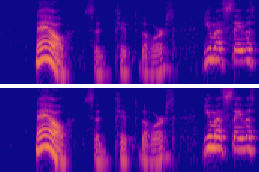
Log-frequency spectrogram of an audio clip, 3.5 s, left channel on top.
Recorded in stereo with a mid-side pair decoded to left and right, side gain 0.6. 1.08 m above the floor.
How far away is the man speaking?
About 0.9 m.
